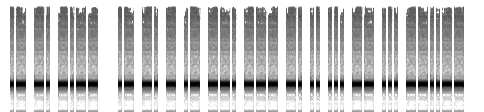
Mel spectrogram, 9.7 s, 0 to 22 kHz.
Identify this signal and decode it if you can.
Morse code, heard as a keyed tone, about 20 wpm, 1000 Hz. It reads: ANY ANTAGONISMS,
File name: qotdfiles / 20wpm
